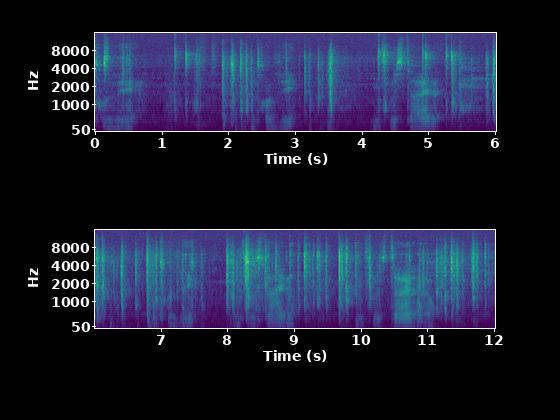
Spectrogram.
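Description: Computer keyboard typing: quick, irregular bursts of key clicks with short pauses between them.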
